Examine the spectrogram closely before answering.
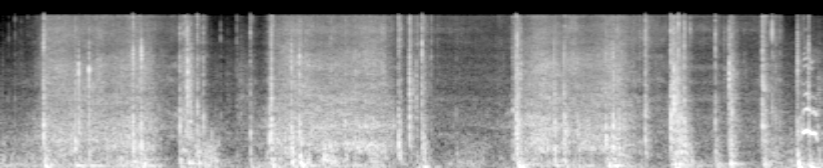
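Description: Skateboard wheels rolling on a plywood mini ramp in three runs of a second or two each. Sharp clacks of the board hitting the ramp and its metal coping come between the runs, the loudest near the end.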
